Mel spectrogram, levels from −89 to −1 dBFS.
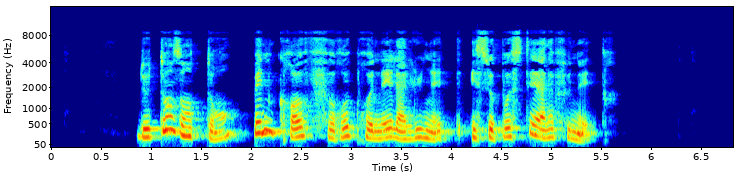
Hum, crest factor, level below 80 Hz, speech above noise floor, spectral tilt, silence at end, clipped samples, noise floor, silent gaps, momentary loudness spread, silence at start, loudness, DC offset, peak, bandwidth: none; 18 dB; -70 dBFS; over 67 dB; -6 dB/octave; 1.3 s; under 0.1%; under -90 dBFS; none; 8 LU; 0.85 s; -24 LUFS; under 0.1%; -8 dBFS; 9.4 kHz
